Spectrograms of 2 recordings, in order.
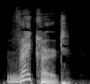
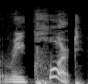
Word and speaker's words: record: 那么这个词的发音啊，同学们要小心了，作为名词呢它的念法是 record，如果作为动词呢变成 record during the Han and the Jin Dynasty，汉代和近代哈两个朝代呢。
